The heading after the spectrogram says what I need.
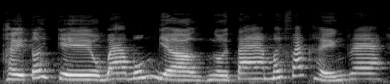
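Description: A woman's voice: fairly high pitch, animated, unhurried. A woman with a Southern Vietnamese accent, casually retelling a ghost story and chatting directly to her listeners.

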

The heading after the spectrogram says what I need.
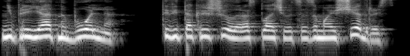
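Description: A woman's voice: mid-range voice, normal speed, dark tone, natural voice. A woman reading the lines of a cold, domineering wealthy man in an audiobook, speaking curtly. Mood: angry. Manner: curt and cold.

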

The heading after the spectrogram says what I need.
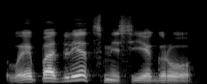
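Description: A man voicing a calm, stern male police commissioner who accuses and gives orders firmly, in an audiobook. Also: low-pitched, slow pace, no room sound, voice pushed down, heavily acted. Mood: cold, accusing. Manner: firm, commanding.

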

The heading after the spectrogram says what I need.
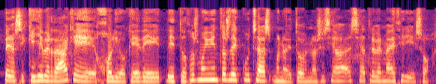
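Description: A woman's voice: mid-range voice, quick pace, dark tone. A woman with an Aragonese accent, talking on a radio panel in a rambling, emphatic way. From Aragón. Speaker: radio show guest. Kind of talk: casual roundtable chat.

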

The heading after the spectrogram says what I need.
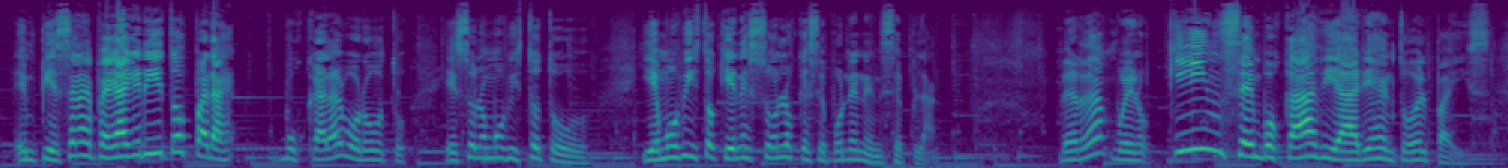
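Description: A woman's voice: on the high side, a bit bright. A Venezuelan woman hosting a radio show, giving emphatic, indignant commentary with sarcastic asides. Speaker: radio host.

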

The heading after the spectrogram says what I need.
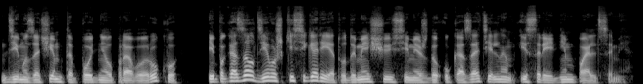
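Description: Man, audiobook narrator, lively intonation, dry close-miked sound. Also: lowish voice, a little fast, no echo. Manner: expressive, storytelling. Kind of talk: scripted narration.

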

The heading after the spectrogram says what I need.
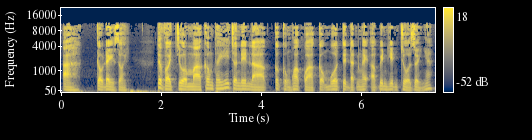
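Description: A man's voice: low voice, fairly quick, close to an everyday voice. A man voicing a chatty, helpful woman who sells fruit in a village. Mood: cheerful.

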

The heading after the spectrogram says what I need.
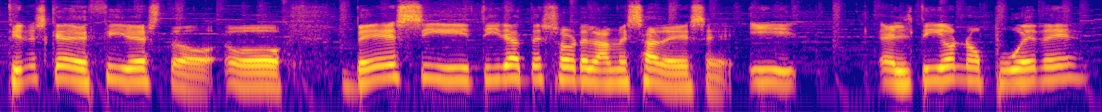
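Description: Chatty man, slightly high voice. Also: measured pace, dark tone, faint music behind. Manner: retells a comedy show with lots of fillers and swearing. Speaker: podcast host. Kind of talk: casual chat.

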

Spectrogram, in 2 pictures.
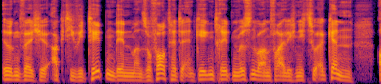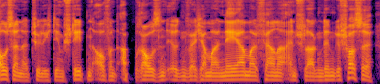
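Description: A man reading an audiobook in a measured, even storytelling manner. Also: sits low, no echo, clean studio sound. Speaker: narrator. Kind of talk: scripted audiobook narration.

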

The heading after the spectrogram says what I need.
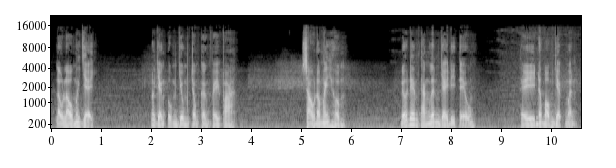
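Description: A man, narrating a dark story in a steady, dramatic way. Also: on the low side.

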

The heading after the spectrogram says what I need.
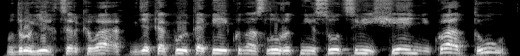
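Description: A man's voice: fairly high pitch, measured pace, warm tone, pitched above the performer's own voice. A man voicing a grumbling, indignant old village woman in an audiobook.

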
